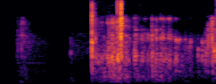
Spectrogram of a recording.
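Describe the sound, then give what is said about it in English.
Someone slurps a drink through a straw: a soft brief suck, a pause, then a louder, sustained, rattling gurgle of air and liquid lasting under a second. No one speaks. “Somebody took a sip out of a straw.”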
